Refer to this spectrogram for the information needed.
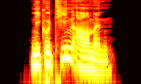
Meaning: inflection of nikotinarm: 1. strong genitive masculine/neuter singular 2. weak/mixed genitive/dative all-gender singular 3. strong/weak/mixed accusative masculine singular 4. strong dative plural
- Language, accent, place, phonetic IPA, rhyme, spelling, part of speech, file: German, Germany, Berlin, [nikoˈtiːnˌʔaʁmən], -iːnʔaʁmən, nikotinarmen, adjective, De-nikotinarmen.ogg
